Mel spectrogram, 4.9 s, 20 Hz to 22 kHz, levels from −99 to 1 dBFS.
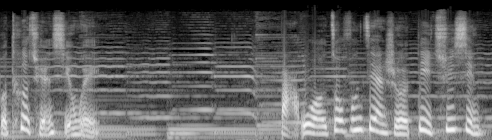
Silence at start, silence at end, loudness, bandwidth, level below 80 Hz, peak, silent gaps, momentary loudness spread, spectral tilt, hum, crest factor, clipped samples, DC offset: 0 s; 0 s; -11 LUFS; 15 kHz; -50 dBFS; 0 dBFS; none; 17 LU; -5 dB/octave; none; 12 dB; under 0.1%; 0.3%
